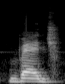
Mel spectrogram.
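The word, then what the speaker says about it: wedge: आपने देखा यहाँ पर जी है और जी से पहले डी लिखा हुआ है, जी से पहले डी है, तो इस कंडीशन के अंदर डी साइलेंट होगा। हैज, वेज।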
